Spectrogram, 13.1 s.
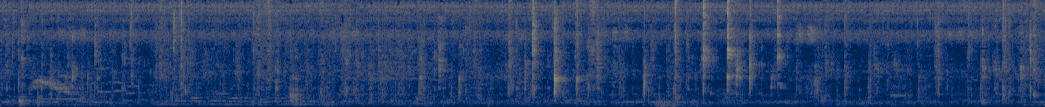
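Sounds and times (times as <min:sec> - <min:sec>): people chewing food: 0:00.0 - 0:13.0
wet mouth clicks and smacks: 0:05.2 - 0:11.0.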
